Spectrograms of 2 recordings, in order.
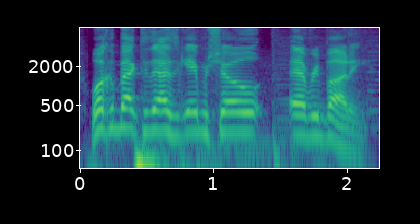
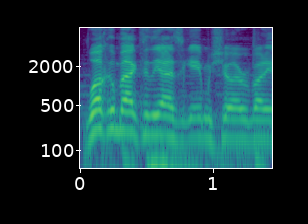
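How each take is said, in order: First: It is said like a newscaster. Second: It is said in a casual voice.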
